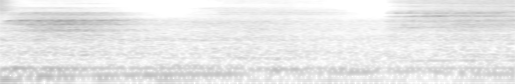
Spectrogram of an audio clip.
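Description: Steady breathing during a knee-focused yoga flow, a continuous soft airy hiss with slow rises and falls, close and fairly quiet, no talking.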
